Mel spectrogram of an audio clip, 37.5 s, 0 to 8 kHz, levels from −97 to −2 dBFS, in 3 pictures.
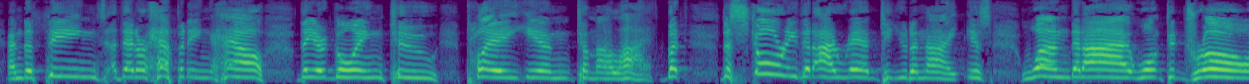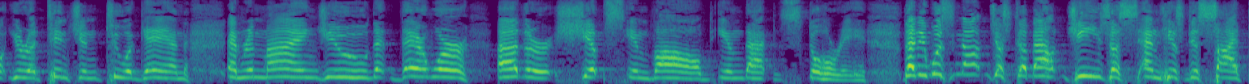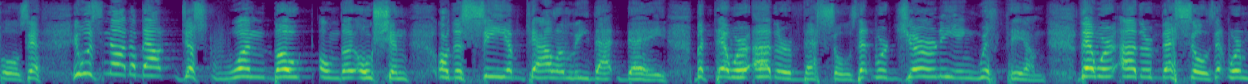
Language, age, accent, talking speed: English, 50-69, American, 145 wpm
